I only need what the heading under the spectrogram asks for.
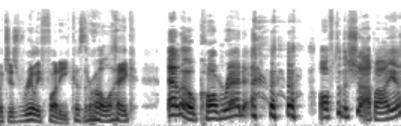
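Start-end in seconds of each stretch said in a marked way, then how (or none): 2.2-5.4 put-on very high, loud, thick British accent. Describing a TV show's characters talking to each other: thick British accent. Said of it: "the thickest British accent you've ever heard".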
